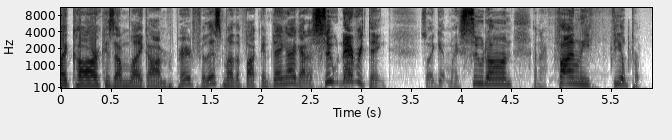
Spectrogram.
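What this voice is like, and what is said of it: Usual voice. Nothing is said of it.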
